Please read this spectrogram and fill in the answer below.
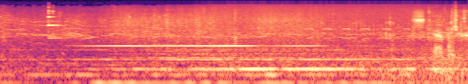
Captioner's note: ominous music; glasses clink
